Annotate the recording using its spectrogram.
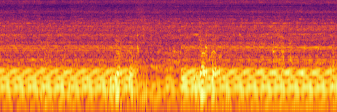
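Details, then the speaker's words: Hicks piston compressor nebulizer running on direct AC, inlet drawing air and outlet pushing it out for nasal medicine delivery; steady loud motor hum with rapid buzzing rhythm and brief speech over it; unit brought in as faulty for repair. "একদিকে হাওয়া ঢুকছে, একদিকে হাওয়া বেরিয়ে যাচ্ছে। এটা দিয়ে এটা সোজা চলে যাবে নাকে।"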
